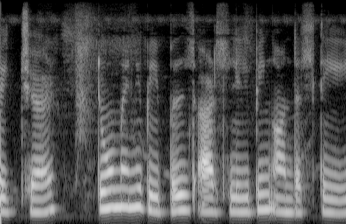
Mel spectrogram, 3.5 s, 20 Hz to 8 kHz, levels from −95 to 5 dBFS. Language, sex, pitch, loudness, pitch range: English, female, 195 Hz, -19 LUFS, 185-215 Hz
